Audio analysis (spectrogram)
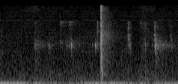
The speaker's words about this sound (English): There you go. That's all they get. Slow clap. Slow clap.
